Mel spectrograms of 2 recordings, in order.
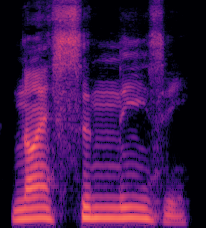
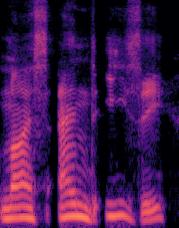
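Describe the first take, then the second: First: The words run together, with 'and' weakened. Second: The words are separate, with 'and' said fully. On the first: The speaker calls it right. "weak forms and connected speech" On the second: The speaker calls it wrong. "not nice and easy"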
